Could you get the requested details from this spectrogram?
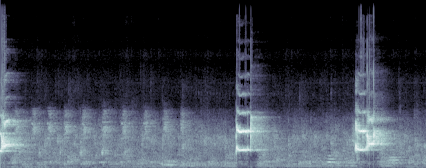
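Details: Lovebird sounds used to prompt a quiet lovebird to sing: a soft fading chatter at first, then two loud, sharp, shrill squawks about a second apart.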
